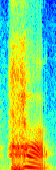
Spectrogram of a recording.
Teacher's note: Huruf ha ini keluar dari tengah tenggorokan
